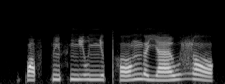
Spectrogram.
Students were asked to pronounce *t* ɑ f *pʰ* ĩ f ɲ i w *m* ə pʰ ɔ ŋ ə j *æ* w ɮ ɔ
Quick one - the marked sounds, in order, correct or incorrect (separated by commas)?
incorrect, incorrect, incorrect, correct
